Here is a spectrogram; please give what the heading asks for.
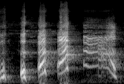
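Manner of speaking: shrill burst of laughter at her own joke; giggling at her own mock threat; high squealing laugh. Real, not acted. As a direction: laugh high and loud, delighted.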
